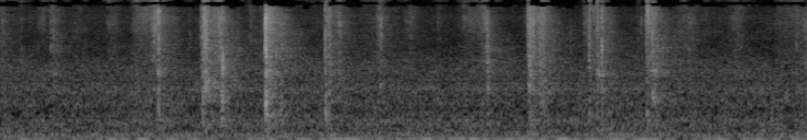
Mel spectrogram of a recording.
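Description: A deck of tarot cards being shuffled by hand: a run of soft, irregular card clicks, about two or three a second.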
